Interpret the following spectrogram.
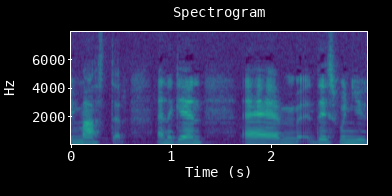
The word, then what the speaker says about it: master: You know, it's the English word, but with an Argentinian pronunciation. So you would just say master.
